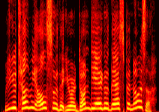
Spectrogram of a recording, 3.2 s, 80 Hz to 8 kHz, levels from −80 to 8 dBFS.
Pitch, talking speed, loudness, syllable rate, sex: 320 Hz, 225 wpm, -15 LUFS, 6.1 syllables/s, female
